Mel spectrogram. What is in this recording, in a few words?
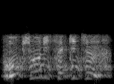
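near waypoint mood high, speech japanese; War Thunder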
